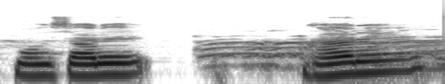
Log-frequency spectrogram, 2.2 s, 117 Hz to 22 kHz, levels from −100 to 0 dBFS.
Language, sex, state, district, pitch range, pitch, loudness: Hindi, male, Bihar, Jamui, 210-330 Hz, 235 Hz, -15 LUFS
